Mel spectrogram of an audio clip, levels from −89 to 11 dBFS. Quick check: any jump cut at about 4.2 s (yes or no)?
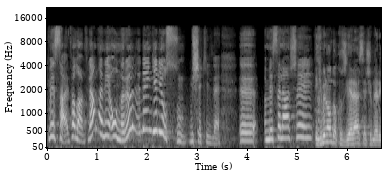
yes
